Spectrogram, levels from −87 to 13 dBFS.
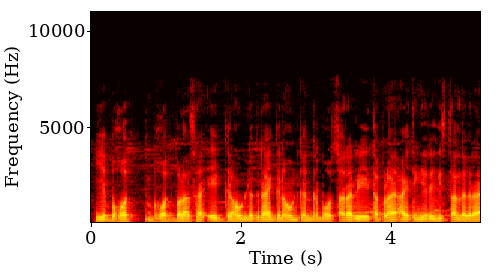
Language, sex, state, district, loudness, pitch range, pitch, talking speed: Hindi, male, Chhattisgarh, Raipur, -18 LUFS, 100-110 Hz, 110 Hz, 290 wpm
